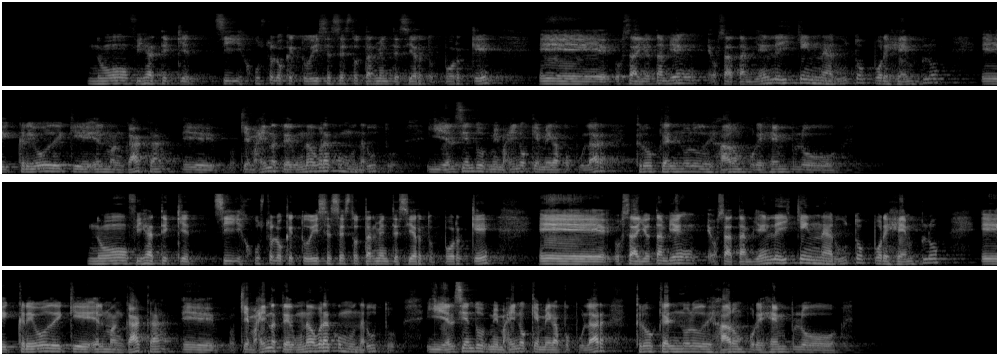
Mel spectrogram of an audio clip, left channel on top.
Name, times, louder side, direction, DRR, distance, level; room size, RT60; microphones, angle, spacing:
voice 1, 0.9-1.9 2.1-18.5, right 7 dB, 45° right, 14 dB, 0.4 m, -35 dB
14.0 x 7.1 x 3.4 m, 1.1 s
head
